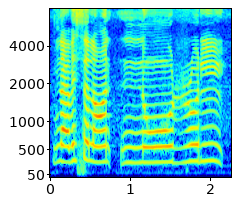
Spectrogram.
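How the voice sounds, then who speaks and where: A woman's voice: sits high, little pitch movement, slow pace. A woman who hosts a novel-reading channel, reading out viewer comments and answering each one in casual chat.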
